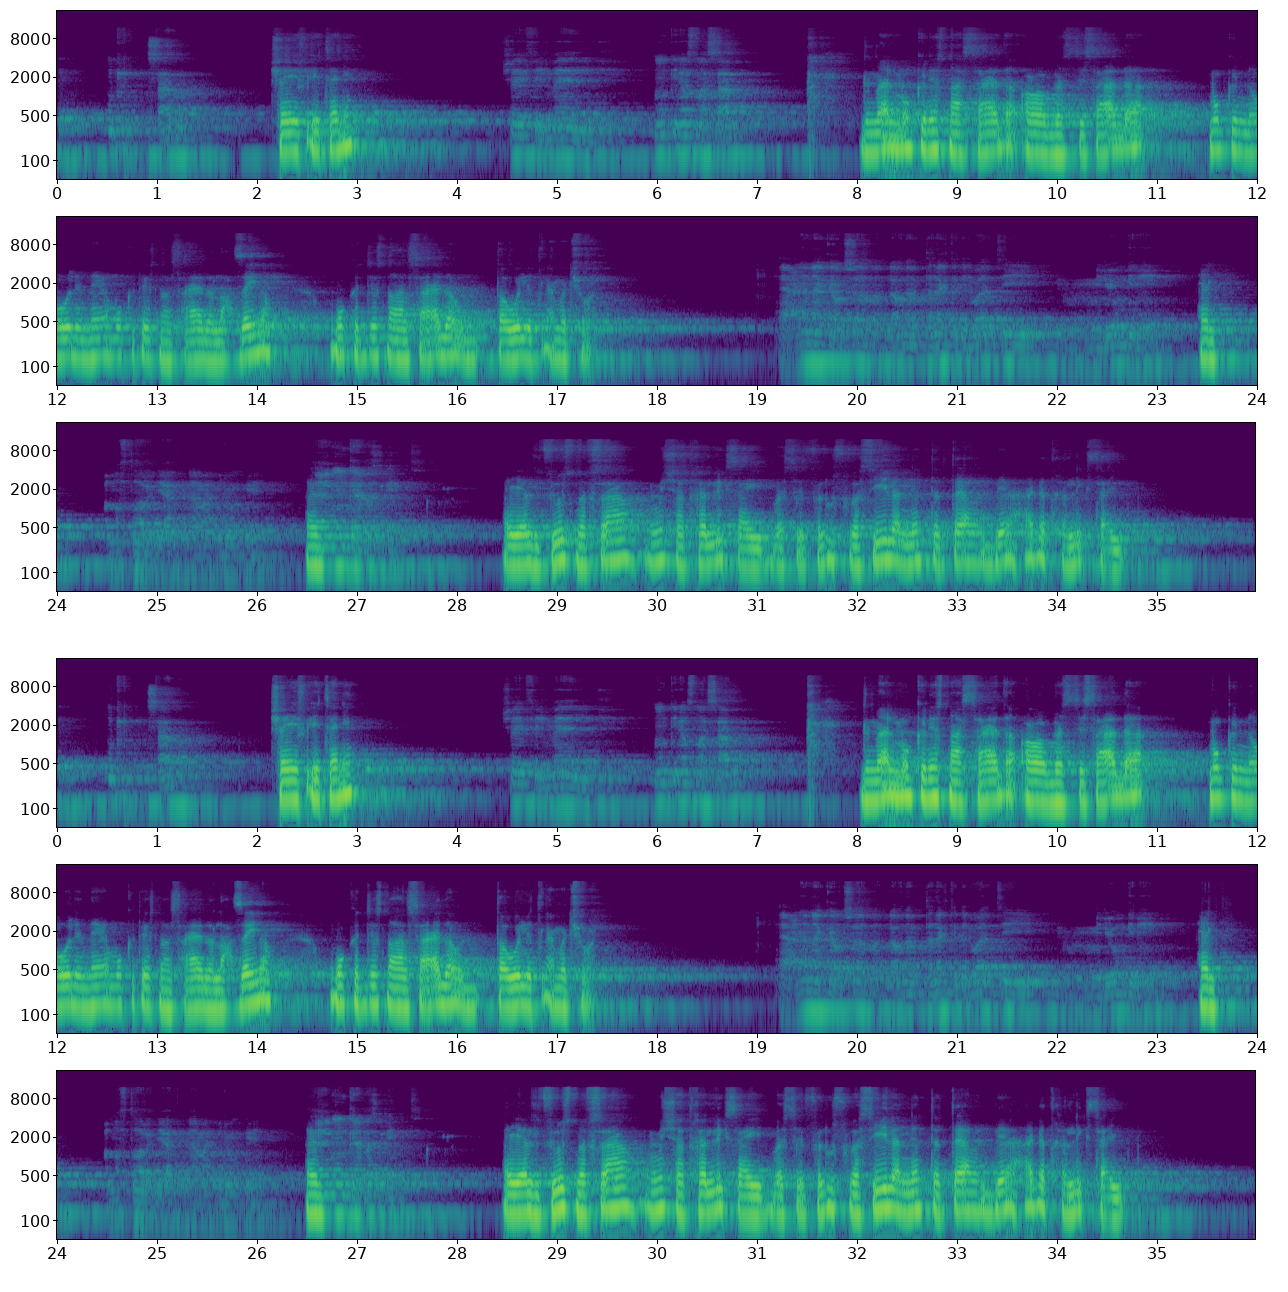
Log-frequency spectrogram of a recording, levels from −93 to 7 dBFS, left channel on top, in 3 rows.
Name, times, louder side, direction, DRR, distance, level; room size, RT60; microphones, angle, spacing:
voice 1, 0.5-1.5 4.5-5.6 6.0-6.9 19.2-23.1 24.5-26.1 26.5-27.6, equal, 10° right, 0 dB, 2.6 m, -41 dB
voice 2, 2.1-3.0 7.5-7.8 8.0-10.9 11.5-14.2 14.7-17.4 23.4-23.6 26.5-26.7 28.5-34.7, right 3 dB, 60° right, 13 dB, 0.5 m, -20 dB
29.5 x 19.5 x 5.6 m, 2.6 s
head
